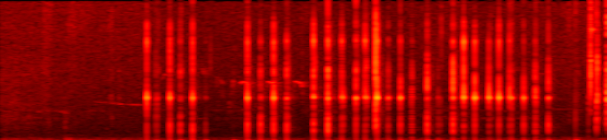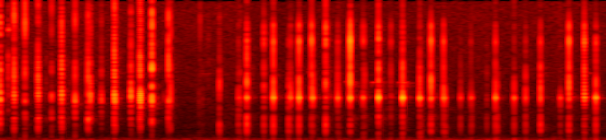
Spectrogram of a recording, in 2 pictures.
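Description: A small red glass jar candle, lit and filled with wax, is held in one hand and tapped with long red acrylic nails. After a quiet second, a long run of quick, sharp clicks begins, bright with a faint high glassy ping and very short decay. A steady low hum sits underneath throughout.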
